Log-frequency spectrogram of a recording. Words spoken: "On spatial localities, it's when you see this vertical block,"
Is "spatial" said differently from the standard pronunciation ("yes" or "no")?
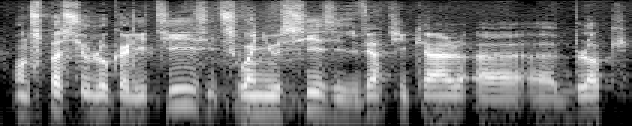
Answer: yes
